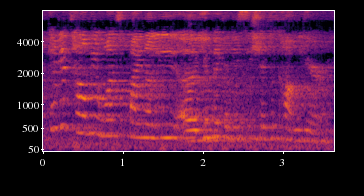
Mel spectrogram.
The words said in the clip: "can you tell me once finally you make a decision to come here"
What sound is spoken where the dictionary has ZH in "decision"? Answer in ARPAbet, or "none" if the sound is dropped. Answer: SH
